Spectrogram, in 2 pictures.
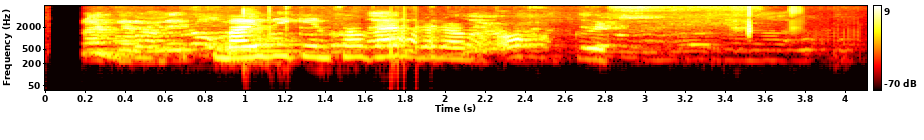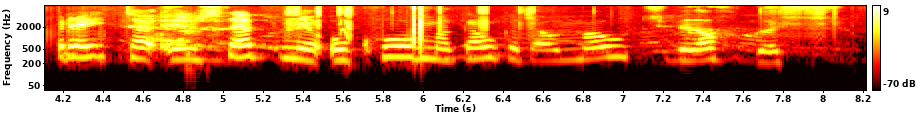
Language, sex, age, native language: Icelandic, female, 60-69, Icelandic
